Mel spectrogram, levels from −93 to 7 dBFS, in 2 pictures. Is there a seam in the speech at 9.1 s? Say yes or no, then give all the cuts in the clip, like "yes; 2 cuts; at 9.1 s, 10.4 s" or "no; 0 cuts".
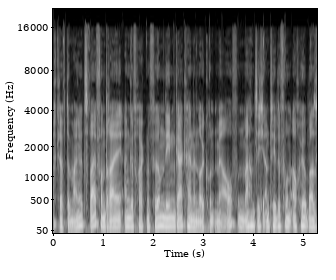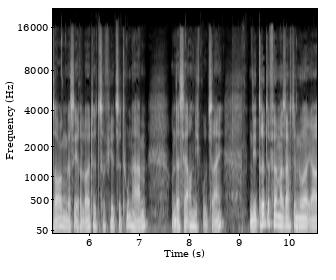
no; 0 cuts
